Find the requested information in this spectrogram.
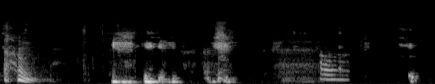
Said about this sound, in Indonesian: Batuk dulu.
